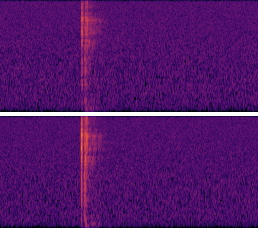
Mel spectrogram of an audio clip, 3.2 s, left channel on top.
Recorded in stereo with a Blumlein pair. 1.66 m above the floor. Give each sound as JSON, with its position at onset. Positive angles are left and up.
{"t": 1.0, "sound": "crushing", "azimuth_deg": -35, "distance_m": 2.0}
